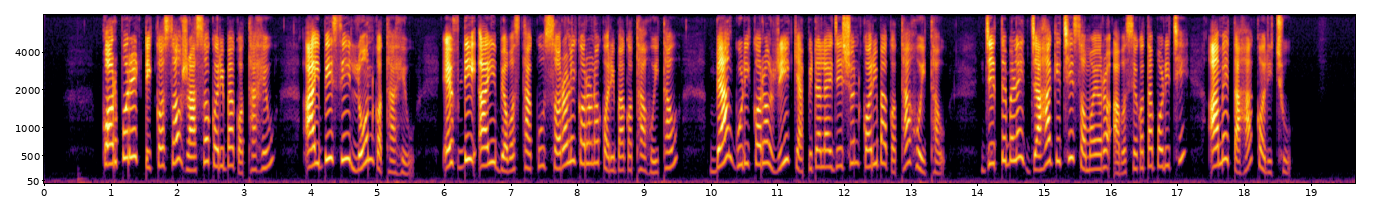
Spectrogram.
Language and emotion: Odia, neutral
